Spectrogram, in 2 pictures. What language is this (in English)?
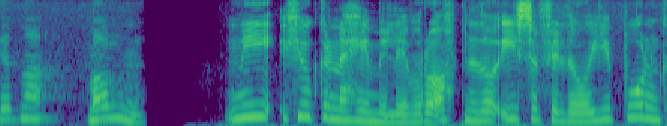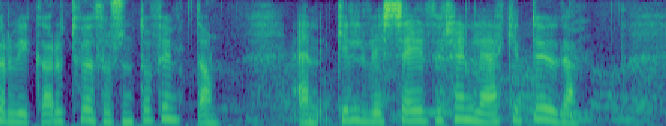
Icelandic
